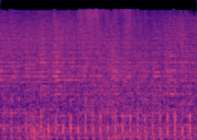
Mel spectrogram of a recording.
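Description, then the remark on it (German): A helicopter thunders directly overhead, its rotor blades chopping in a fast, steady rhythmic beat with a loud, dense roar and no voices. “Dann, als der Hubschrauber ihm direkt über den Kopf fliegt, hört Mauro auf, hin und her zu tanzen.”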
